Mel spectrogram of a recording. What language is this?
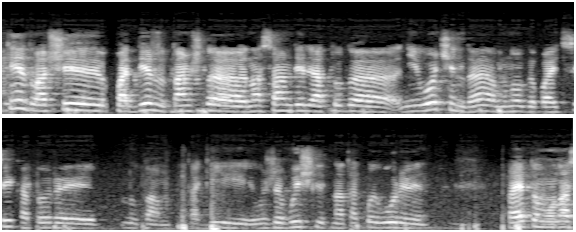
Russian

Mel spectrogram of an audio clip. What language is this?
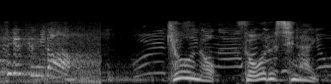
Japanese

